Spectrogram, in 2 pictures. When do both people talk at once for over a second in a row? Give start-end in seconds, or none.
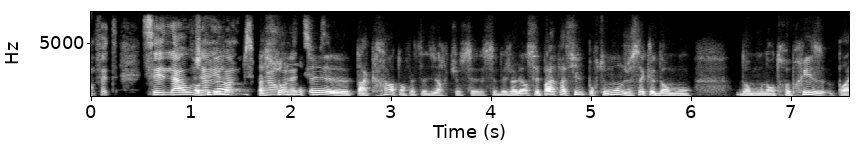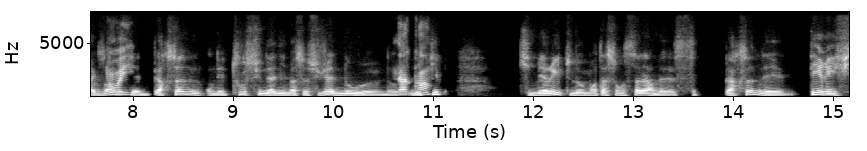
1.0-2.4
